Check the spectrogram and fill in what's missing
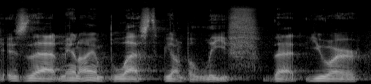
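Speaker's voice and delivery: ordinary delivery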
